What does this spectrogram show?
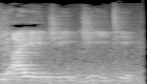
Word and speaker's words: Piaget: It's P-I-A-G-E-T. Is it Piaget or is it Piaget? Piaget. Piaget, I thought it was Piaget, it's a French thing, right?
